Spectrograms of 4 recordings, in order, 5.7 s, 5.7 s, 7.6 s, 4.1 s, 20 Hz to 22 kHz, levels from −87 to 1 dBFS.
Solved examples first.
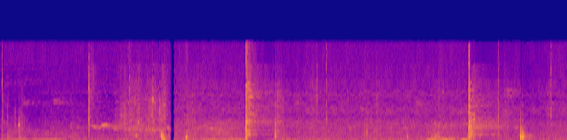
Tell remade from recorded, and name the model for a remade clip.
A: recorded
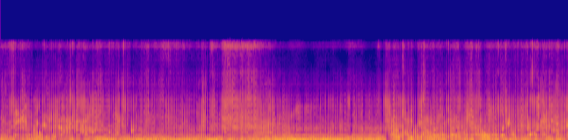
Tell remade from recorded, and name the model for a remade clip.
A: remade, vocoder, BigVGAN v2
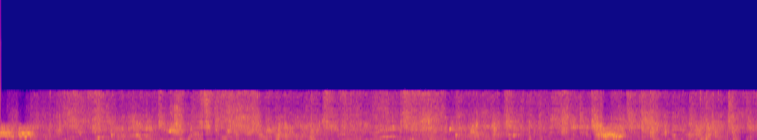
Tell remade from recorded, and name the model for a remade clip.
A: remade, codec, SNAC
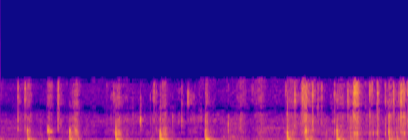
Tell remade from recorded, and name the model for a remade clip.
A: remade, vocoder, Vocos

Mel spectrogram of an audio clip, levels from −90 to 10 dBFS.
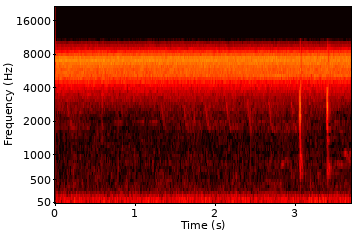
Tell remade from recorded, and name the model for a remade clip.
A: recorded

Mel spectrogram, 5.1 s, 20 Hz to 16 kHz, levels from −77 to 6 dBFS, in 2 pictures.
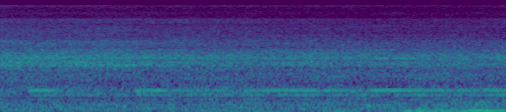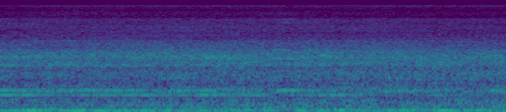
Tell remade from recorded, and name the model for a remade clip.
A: remade, autoencoder, DAC-VAE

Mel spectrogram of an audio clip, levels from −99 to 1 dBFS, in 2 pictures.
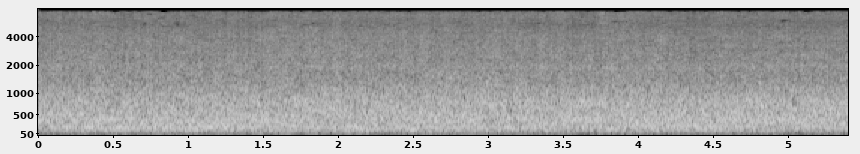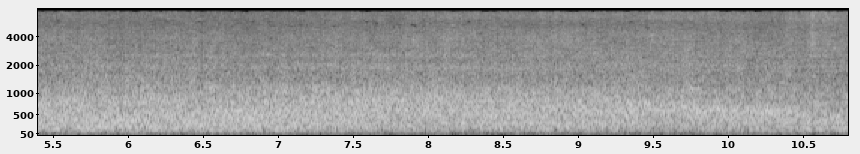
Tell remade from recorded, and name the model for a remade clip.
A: recorded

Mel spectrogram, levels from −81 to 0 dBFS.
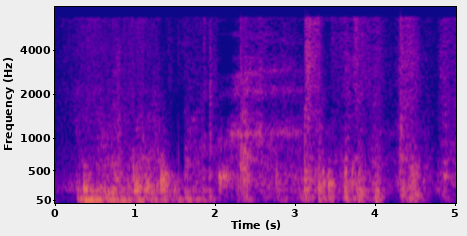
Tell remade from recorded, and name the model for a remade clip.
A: recorded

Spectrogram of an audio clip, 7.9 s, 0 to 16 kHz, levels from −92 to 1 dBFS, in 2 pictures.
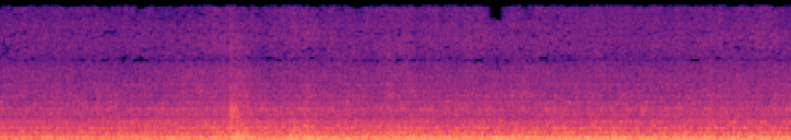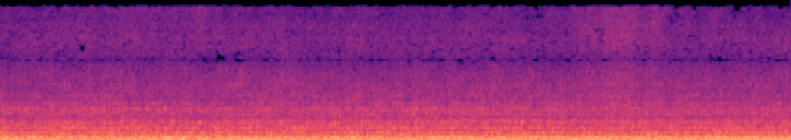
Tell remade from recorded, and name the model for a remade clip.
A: remade, autoencoder, DAC-VAE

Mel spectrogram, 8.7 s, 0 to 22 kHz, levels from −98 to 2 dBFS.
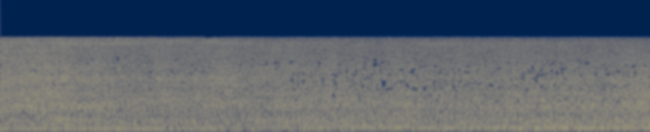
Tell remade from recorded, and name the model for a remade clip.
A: recorded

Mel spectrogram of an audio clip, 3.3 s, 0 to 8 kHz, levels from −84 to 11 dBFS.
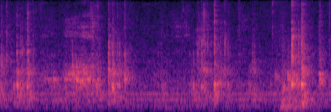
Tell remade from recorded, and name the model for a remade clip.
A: recorded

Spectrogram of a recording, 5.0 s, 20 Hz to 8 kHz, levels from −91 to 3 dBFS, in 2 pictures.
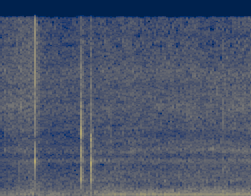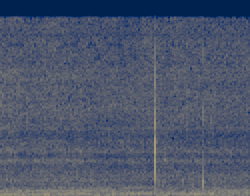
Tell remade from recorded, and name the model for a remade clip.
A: remade, codec, SNAC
